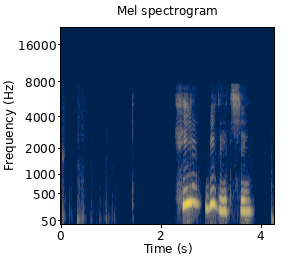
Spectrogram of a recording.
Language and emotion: Russian, neutral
